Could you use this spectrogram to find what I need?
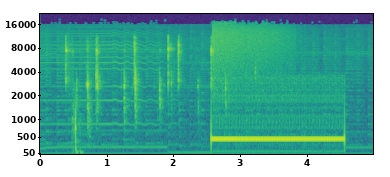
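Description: Telephone tones: a few faint, short beeps, then a loud, steady, pure tone held for about two seconds before it cuts off abruptly.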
